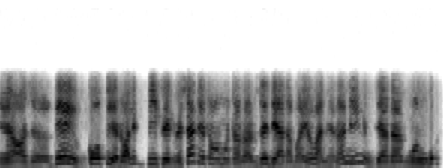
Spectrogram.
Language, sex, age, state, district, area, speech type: Nepali, female, 45-60, West Bengal, Darjeeling, rural, conversation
